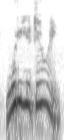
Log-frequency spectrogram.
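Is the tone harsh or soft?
soft. It is said in a soft, gentle tone.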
